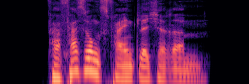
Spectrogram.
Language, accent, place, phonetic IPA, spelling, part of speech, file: German, Germany, Berlin, [fɛɐ̯ˈfasʊŋsˌfaɪ̯ntlɪçəʁəm], verfassungsfeindlicherem, adjective, De-verfassungsfeindlicherem.ogg
- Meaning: strong dative masculine/neuter singular comparative degree of verfassungsfeindlich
